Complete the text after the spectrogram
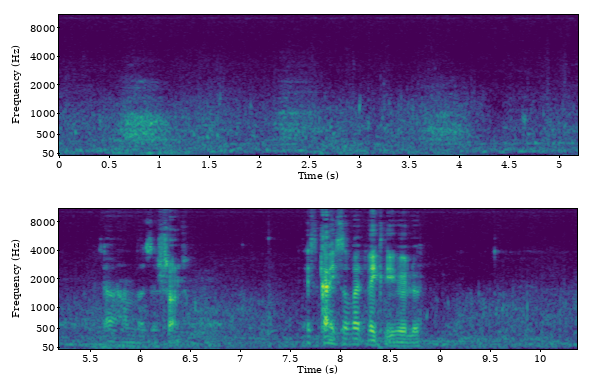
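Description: Bubbles gurgle and fizz in water.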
